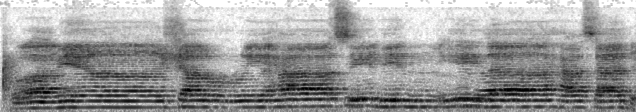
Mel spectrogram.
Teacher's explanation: Ha jelas ya dari tenggorokan bagian tengah ya wasatul idini ya Sin juga sempurnakan bagian e harakat kasrahnya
